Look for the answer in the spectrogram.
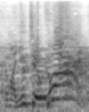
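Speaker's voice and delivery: high loud urging shout. Pretend. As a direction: yell at the stragglers to move. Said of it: "I'm like".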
